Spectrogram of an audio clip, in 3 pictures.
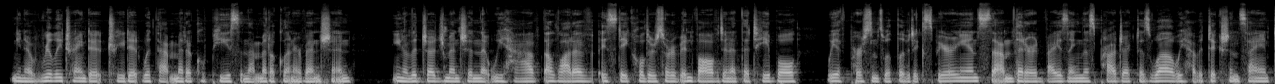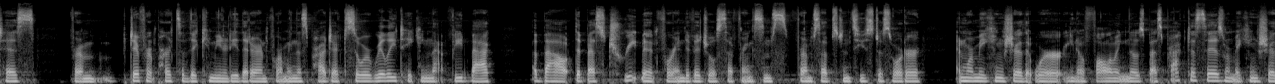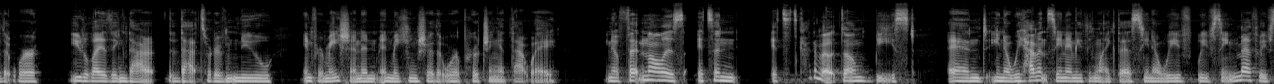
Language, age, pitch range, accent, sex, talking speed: English, 20-39, 140-155 Hz, American, female, 225 wpm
